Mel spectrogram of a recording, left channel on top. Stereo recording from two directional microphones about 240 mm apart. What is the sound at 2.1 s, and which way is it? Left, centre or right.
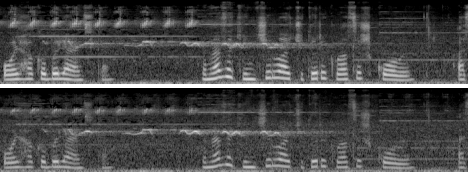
Speech, centre.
